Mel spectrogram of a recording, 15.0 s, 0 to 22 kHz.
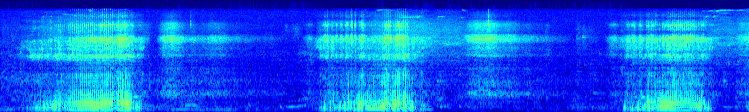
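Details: Two sleepers snoring, one louder than the other: loud, rough rattling snores on each breath, about three in 15 seconds, with quieter exhalations between; ordinary snoring.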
